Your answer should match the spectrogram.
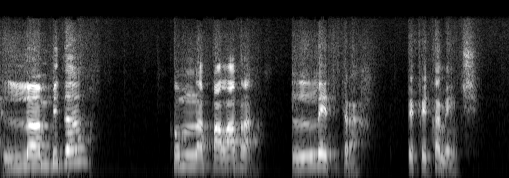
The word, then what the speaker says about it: lambda: a é um l representa nosso lâmbda lambida lembro daquele naquele daquele cabelo daquela pessoa que passa aquele gel aquele aquele aquela Brilhantina parece que o boi lambeu aqui é o lâmbda maiúsculo minúsculo eu faço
